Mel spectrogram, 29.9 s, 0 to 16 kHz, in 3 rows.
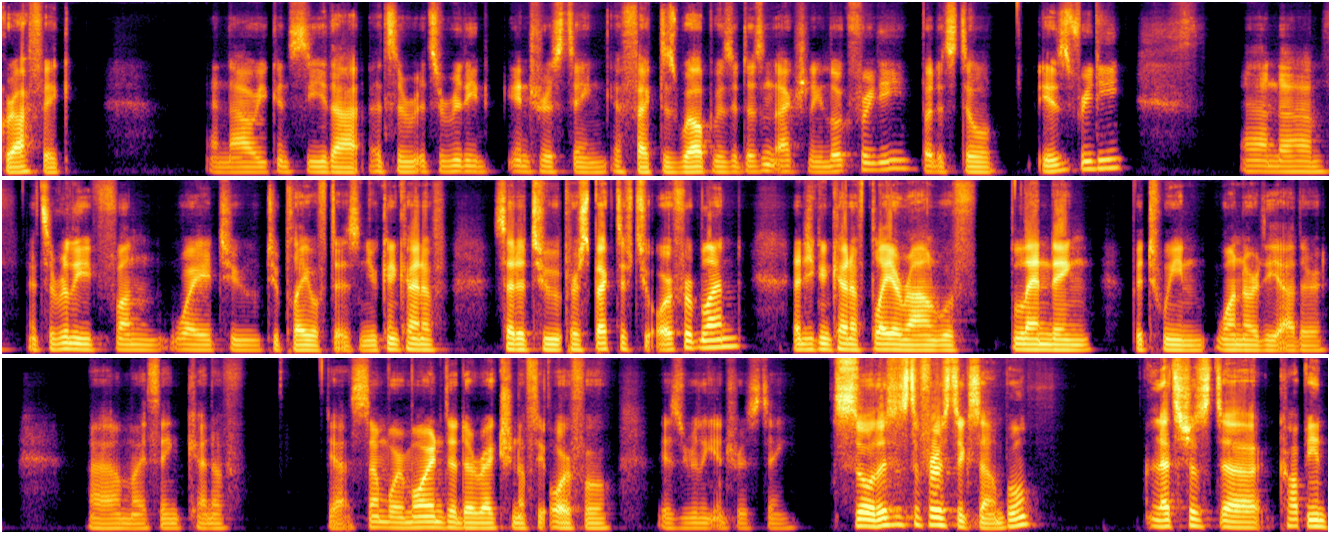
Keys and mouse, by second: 12.6 click, 15.8-23.1 drag, 16.6 typing, 23.6-24.9 drag, 26.1 click, 27.8 middle click, 28.6 click.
